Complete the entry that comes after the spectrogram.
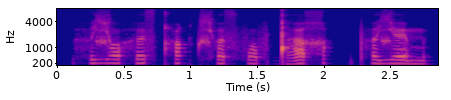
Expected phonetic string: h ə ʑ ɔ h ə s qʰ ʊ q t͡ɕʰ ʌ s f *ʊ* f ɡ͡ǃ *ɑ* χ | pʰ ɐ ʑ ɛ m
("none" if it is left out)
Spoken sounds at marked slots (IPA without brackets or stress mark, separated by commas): ɔ, a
